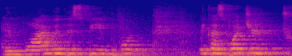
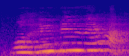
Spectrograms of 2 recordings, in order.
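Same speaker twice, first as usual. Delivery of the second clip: much higher, slow "who knew" wonder; mock amazement; 11 semitones higher, 3 dB louder than usual. Teacher marvelling to colleagues at the accent rule, mock amazed. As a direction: act delighted by the discovery.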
